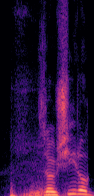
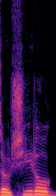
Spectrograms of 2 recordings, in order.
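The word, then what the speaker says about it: Xochitl: Zoshidel Gomez. I think it's because it's it's XO Hi TL. So, I think it's Zoshidel Gomez.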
